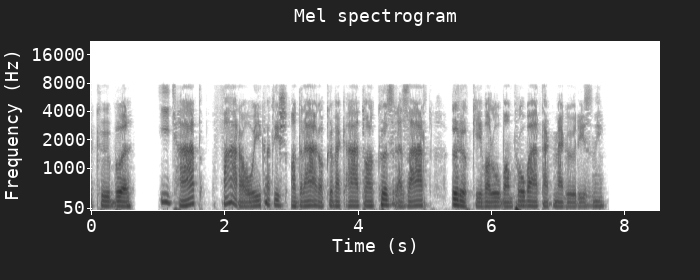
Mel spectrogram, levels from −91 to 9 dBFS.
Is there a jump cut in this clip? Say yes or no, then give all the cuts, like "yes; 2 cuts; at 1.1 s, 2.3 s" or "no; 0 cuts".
no; 0 cuts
